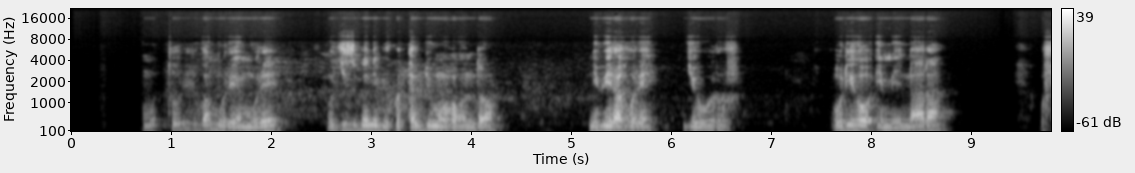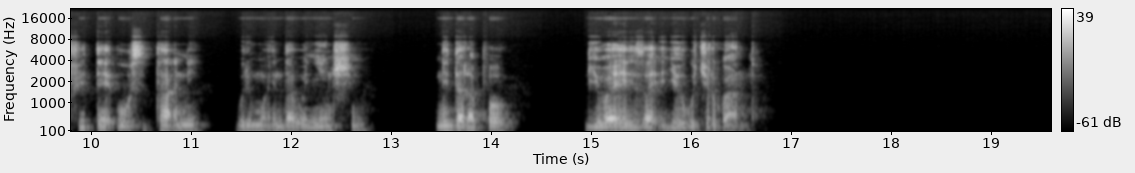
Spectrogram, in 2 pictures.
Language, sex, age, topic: Kinyarwanda, male, 18-24, finance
